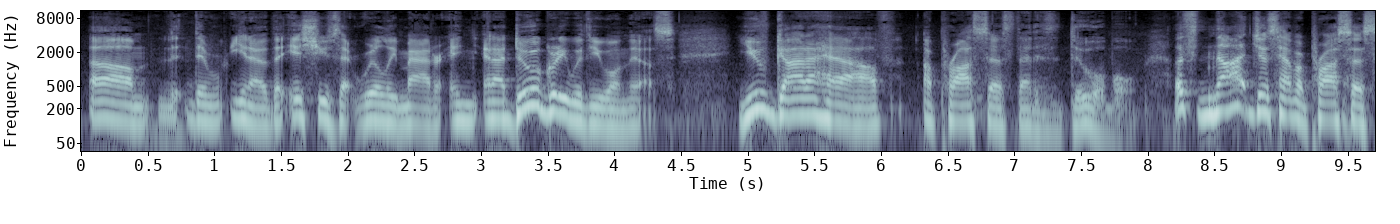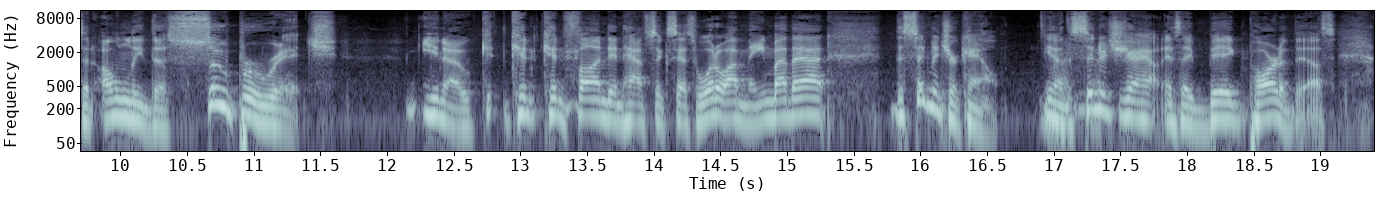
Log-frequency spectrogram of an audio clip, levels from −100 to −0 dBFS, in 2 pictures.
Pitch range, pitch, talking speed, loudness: 110-150 Hz, 125 Hz, 205 wpm, -25 LUFS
